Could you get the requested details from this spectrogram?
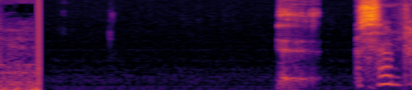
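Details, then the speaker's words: Woman belching after drinking Coke: a loud, brief, deep belch, then a pause and a few spoken syllables; burping. "get stuck and then I don't enjoy myself."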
